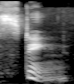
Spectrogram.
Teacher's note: if the vocal folds are not vibrating it will make a voiceless alveolar stop for example the t sound in the word sting for which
